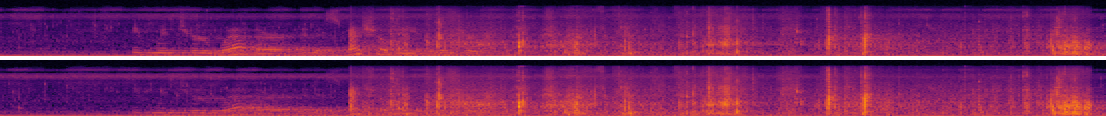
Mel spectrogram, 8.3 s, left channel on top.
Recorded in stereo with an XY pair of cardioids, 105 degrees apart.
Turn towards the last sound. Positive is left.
turn(degrees=-40)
